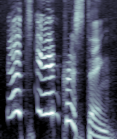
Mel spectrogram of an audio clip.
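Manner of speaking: high sing-song "interesting"; silly high voice. Acted. Musing to viewers in a silly high voice. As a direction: toss it up high and playful.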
